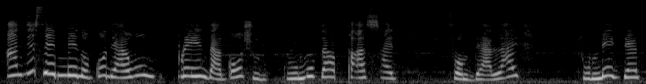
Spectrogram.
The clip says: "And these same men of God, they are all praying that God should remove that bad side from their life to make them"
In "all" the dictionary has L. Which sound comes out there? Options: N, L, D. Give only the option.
N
